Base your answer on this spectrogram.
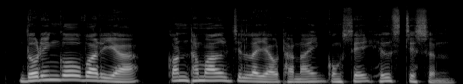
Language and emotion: Bodo, neutral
